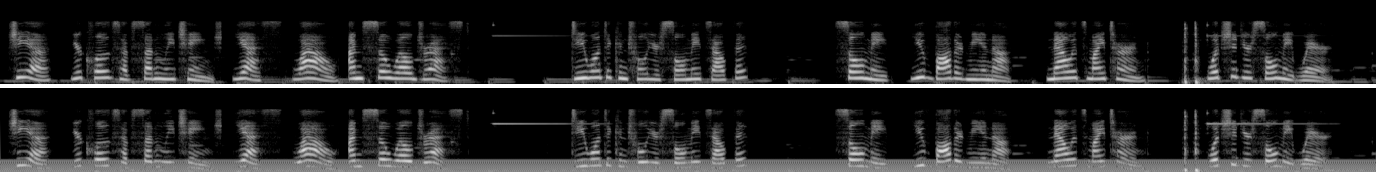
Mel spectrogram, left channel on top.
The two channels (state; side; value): noise; right; hum, 8 dB below the sound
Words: Gia, your clothes have suddenly changed. Yes. Wow. I'm so well dressed. Do you want to control your soulmate's outfit? Soulmate, you've bothered me enough. Now it's my turn. What should your soulmate wear?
